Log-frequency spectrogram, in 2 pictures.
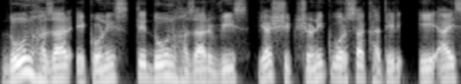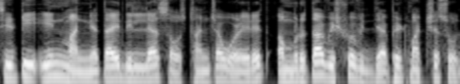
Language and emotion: Goan Konkani, neutral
